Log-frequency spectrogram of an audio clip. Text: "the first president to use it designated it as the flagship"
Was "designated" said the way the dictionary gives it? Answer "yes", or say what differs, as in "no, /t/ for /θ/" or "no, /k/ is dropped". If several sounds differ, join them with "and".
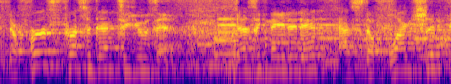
yes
